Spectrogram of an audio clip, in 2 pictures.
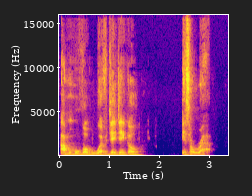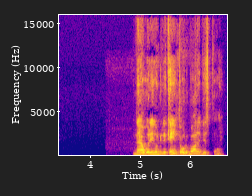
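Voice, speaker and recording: A man in his forties who used to play football tells stories in loose podcast chat. He gets animated and emphatic, with sudden punchy outbursts. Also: mid-range voice, brisk. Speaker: podcast co-host, former pro football player. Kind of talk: casual chat.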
